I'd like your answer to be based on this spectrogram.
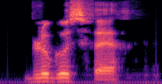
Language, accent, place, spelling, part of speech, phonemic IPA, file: French, France, Lyon, blogosphère, noun, /blɔ.ɡɔs.fɛʁ/, LL-Q150 (fra)-blogosphère.wav
- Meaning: blogosphere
